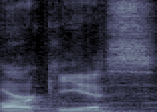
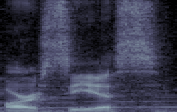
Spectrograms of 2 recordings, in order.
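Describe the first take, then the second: First: The c is said as a hard k sound. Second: The c is said as a soft s sound. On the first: This is the pronunciation the speaker rejects. The speaker calls it wrong. "I don't say Arceus" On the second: This is the pronunciation the speaker uses. The speaker calls it right. "I say Arceus"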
